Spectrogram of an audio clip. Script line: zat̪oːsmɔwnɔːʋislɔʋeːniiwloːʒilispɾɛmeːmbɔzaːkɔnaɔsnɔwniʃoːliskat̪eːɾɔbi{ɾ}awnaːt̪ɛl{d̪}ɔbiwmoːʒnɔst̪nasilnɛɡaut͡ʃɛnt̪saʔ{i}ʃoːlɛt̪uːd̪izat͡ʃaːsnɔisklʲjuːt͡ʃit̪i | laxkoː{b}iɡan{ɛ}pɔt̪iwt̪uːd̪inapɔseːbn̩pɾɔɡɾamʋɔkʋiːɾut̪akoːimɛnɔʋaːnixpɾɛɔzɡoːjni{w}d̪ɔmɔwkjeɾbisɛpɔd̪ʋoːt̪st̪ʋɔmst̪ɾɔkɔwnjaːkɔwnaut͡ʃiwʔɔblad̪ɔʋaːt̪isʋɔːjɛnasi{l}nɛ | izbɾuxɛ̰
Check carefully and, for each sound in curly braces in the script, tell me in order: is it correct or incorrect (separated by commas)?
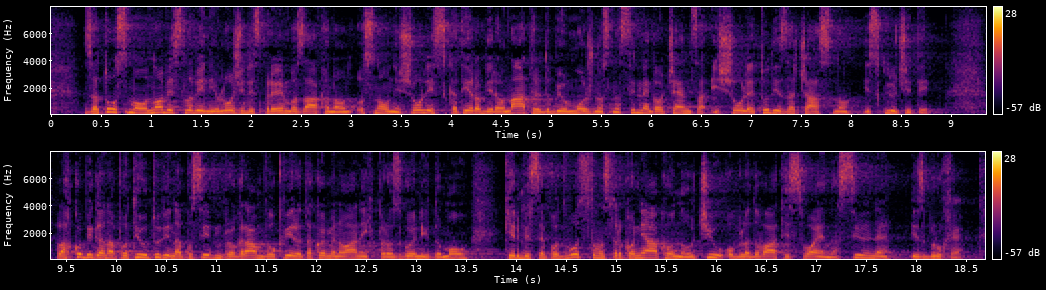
correct, correct, correct, correct, incorrect, incorrect, correct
